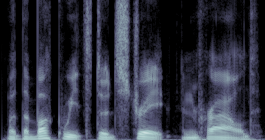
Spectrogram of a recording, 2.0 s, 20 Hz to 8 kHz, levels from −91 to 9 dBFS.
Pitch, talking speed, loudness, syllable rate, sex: 100 Hz, 210 wpm, -18 LUFS, 4.5 syllables/s, male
